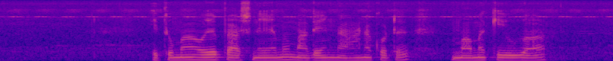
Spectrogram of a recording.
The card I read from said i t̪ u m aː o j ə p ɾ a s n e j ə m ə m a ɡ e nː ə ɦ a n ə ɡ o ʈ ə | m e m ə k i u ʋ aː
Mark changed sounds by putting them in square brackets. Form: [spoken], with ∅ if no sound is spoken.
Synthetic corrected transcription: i t̪ u m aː o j ə p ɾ a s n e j ə m ə m a ɡ e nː [a] ɦ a n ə [k] o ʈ ə | m [a] m ə k i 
